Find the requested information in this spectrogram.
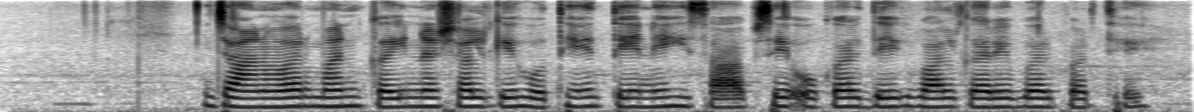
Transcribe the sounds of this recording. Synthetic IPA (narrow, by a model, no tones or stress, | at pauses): d͡ʒaːnʋəɾmənkɐinɐʃəlkeɦoːt̪eɦɛ̃t̪eːneɦɪsaːbseʔoːkəɾd̪eːkʰbaːlkəɾebəɾpɐɾt̪ʰeː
